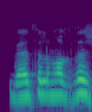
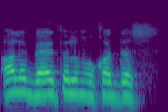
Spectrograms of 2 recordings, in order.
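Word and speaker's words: بيت المقدس: This word can be pronunciated as Maqdas, Baitul Maqdis Sharif, or Al Baitul Muqaddas.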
